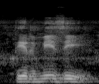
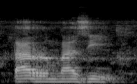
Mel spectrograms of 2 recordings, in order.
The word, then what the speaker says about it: Tirmidzi: oleh Imam Tirmidzi Hai Tirmidzi Tarmizi turmudzi tiga bacanya barisnya tiga juga polisinya tak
